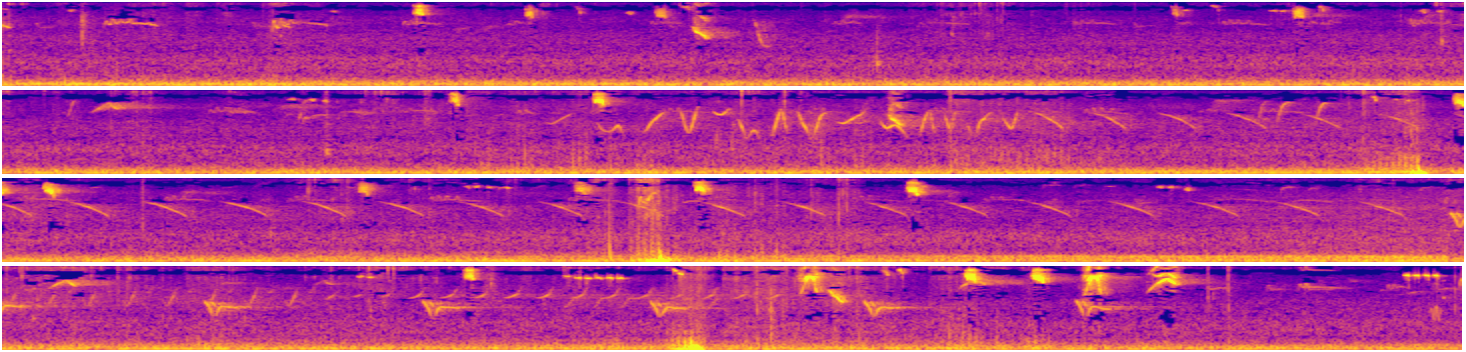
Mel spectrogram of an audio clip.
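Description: Blue wrens calling: scattered high chirps, and a long rapid trill of falling notes, about three a second, that runs for some ten seconds in the middle. Three sharp knocks stand out as the loudest sounds, about halfway through and near the end.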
